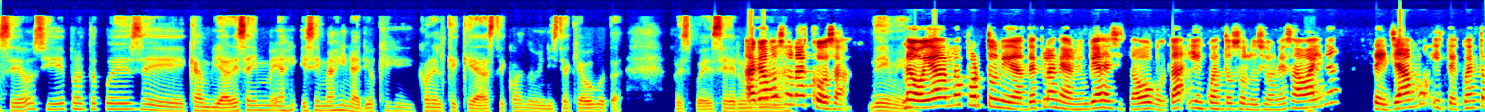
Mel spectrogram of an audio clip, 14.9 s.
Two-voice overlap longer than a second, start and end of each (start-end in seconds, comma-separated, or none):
none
